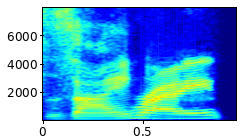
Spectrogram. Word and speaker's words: Sein: He's like Sein, I think, but again, everything's Germanic, so it's Zine.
